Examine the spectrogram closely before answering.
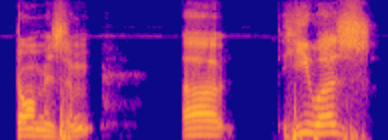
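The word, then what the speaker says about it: Thomism: called tomis t h m i m but pronounced Tom ISM uh he was called the christianized Aristotle okay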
